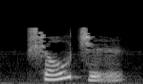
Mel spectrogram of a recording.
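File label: "手指", Mandarin Chinese; hsk; chinese-flashcards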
